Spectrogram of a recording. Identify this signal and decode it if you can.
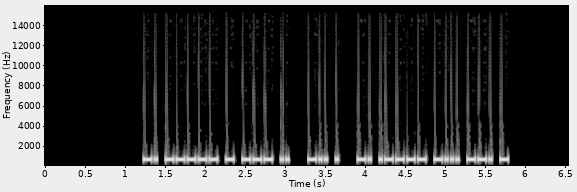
Morse code, heard as a keyed tone, about 36 wpm, 700 Hz. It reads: N0TOI DE N1BGT
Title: USA Callsign DE Callsign - 5 Characters - 35wpm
